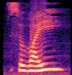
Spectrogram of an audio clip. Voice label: "swai", Punjabi; ਸਵਾਈ; سوائی; noun, feminine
